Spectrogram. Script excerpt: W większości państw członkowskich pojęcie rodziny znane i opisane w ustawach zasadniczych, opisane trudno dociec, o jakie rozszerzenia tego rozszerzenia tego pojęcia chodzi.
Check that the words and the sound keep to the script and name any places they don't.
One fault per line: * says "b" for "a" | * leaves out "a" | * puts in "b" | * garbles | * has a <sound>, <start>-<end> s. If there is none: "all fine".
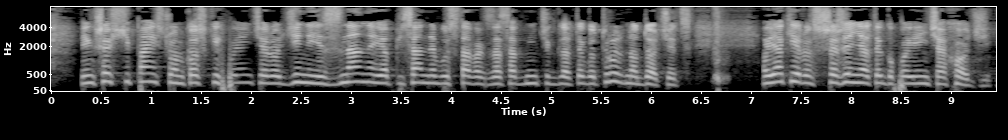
* puts in "jest"
* says "dlatego" for "opisane"
* has a whoosh, 6.6-6.8 s
* leaves out "rozszerzenia tego"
